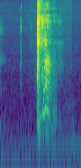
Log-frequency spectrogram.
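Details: Newborn baby girl sneezing: one quick, sharp sneeze burst with a brief breathy tail, in a quiet room.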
